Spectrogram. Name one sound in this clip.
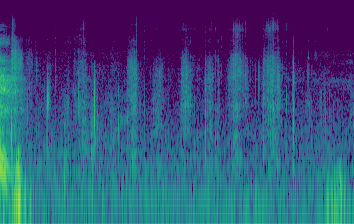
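Dry grass rustles as a man crouches and moves through it.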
